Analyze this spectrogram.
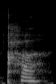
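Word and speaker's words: ḵa: I'm glad you asked that because you need to make sure when you're saying and that you're pronouncing it in the back of your throat.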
